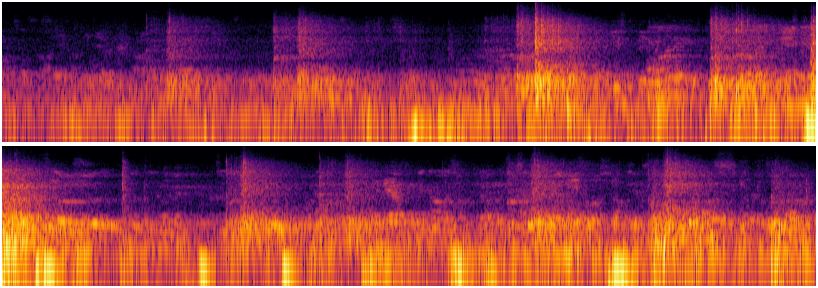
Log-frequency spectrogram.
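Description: Squash ball being struck by racquets and hitting the court walls during a rally, a sharp hit about every second, some in quick pairs, each ringing with the echo of the enclosed court.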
